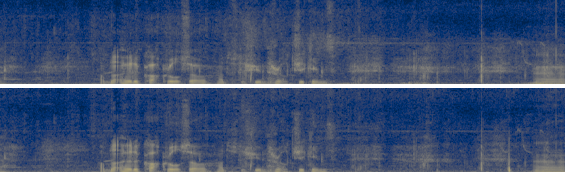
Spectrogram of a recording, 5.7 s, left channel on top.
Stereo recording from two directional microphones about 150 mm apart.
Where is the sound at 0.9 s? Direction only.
30° right (ahead or behind); by 3.2 s 15° right (ahead or behind).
